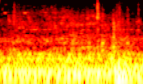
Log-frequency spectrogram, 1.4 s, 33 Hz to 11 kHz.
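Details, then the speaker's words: 1997 Chevy K1500 V8 accelerating from a stop after a new mass air flow sensor. It previously bogged and sputtered under hard throttle, never setting a code. Deep even rumble pulls cleanly with no stumble or hesitation; fixed. "I just gained like 30 horse and it doesn't hesitate I'm ecstatic dude"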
